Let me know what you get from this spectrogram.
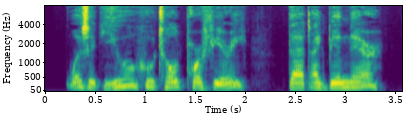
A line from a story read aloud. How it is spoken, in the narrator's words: he cried, struck by a sudden idea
